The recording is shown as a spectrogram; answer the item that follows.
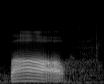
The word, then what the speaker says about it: Baal: Well, the first time I heard that some years ago, I realized that pronouncing B-A-A-L as Baal was really Southern. And so in that, you'll hear the choir sing it as Baal. And if you did research it, what you're going to see is it's a two-syllable word, Baal.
